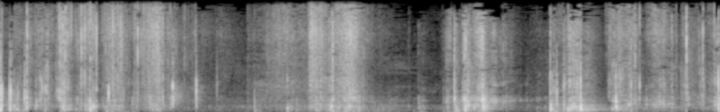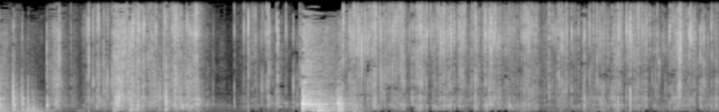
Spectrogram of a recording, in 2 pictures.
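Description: A trading-card box being opened by hand and a pack's clear plastic wrapper crinkling as it is handled and pulled off the cards: irregular crackles in short spurts with brief pauses.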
